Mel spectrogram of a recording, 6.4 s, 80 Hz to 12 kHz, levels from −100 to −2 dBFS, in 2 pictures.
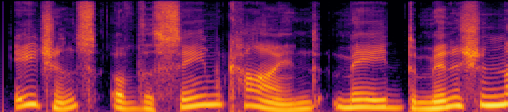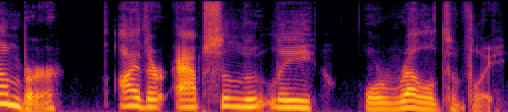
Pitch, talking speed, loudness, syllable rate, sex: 175 Hz, 125 wpm, -18 LUFS, 4.9 syllables/s, male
